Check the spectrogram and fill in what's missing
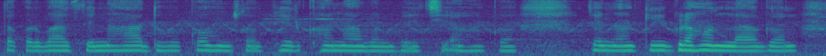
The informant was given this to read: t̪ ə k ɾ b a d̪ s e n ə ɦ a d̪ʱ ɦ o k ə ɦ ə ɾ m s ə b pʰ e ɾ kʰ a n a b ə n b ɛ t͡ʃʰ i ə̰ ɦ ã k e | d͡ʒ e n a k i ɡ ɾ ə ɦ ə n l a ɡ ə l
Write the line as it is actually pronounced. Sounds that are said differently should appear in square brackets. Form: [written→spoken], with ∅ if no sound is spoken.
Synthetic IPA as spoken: t̪ ə k ɾ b a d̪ s e n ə ɦ a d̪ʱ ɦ o k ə ɦ ə [ɾ→∅] m s ə b pʰ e ɾ kʰ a n a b ə n b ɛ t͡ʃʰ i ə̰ ɦ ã k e | d͡ʒ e n a k i ɡ ɾ ə ɦ ə n l a ɡ ə l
